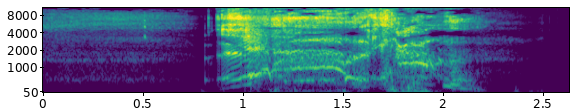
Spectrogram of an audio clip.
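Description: A single rough, wheezy cough, harsh and raspy for about a second and a half, trailing off into a strained breath with a faint background hum before it.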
